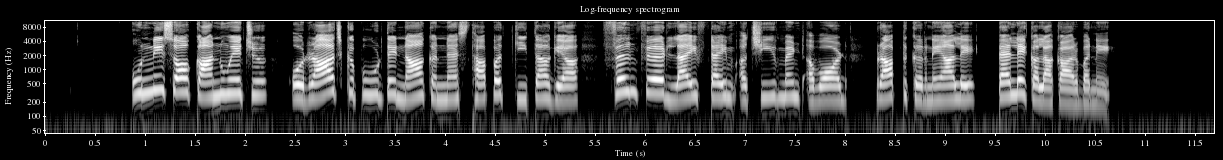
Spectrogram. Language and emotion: Dogri, neutral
